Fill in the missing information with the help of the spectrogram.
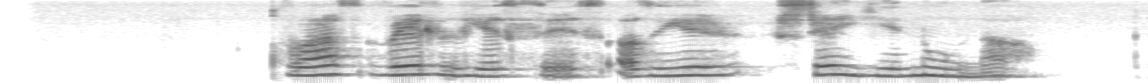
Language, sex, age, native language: Icelandic, female, 11, Icelandic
